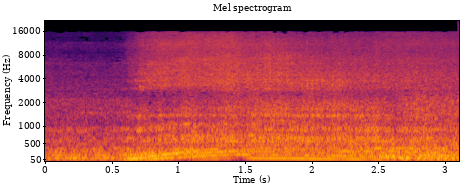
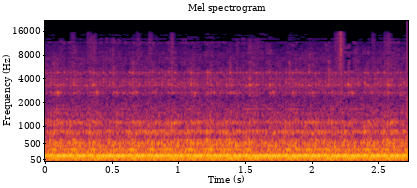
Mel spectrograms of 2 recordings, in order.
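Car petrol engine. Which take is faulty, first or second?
first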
